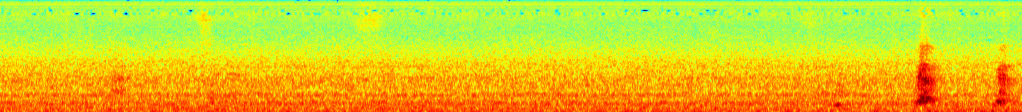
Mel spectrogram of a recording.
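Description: Steady background hum, then a pet dog barking near the end: a small yelp, then one loud bark and a second one right after.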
